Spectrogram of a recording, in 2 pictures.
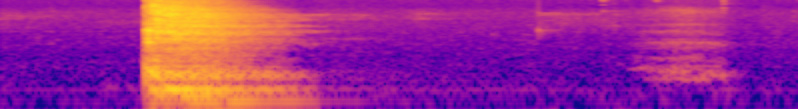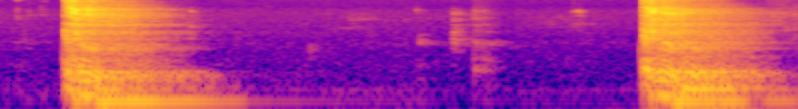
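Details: Three loud, harsh single coughs from an adult, about two to three seconds apart in a quiet room, captured as ambient sound for real-time AI cough detection.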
